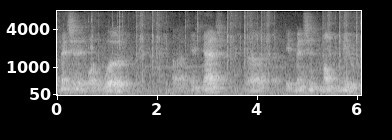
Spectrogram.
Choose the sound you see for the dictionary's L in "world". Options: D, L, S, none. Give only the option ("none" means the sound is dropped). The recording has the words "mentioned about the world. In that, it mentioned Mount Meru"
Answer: none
